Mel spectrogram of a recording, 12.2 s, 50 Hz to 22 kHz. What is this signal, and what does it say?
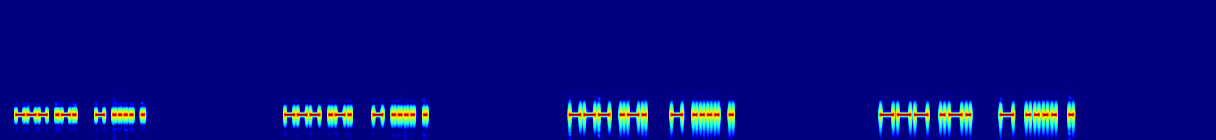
Morse code, heard as a keyed tone, about 36 wpm, 700 Hz. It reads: OR THE OR THE OR THE OR THE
